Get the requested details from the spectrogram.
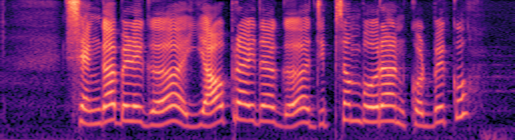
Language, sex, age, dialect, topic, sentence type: Kannada, female, 41-45, Dharwad Kannada, agriculture, question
